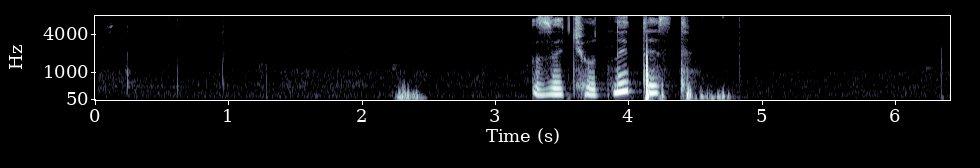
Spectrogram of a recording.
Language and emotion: Russian, positive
